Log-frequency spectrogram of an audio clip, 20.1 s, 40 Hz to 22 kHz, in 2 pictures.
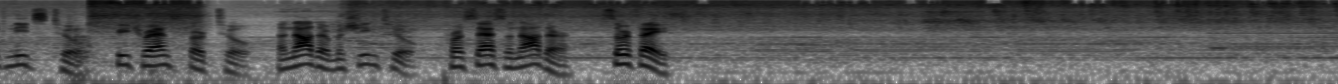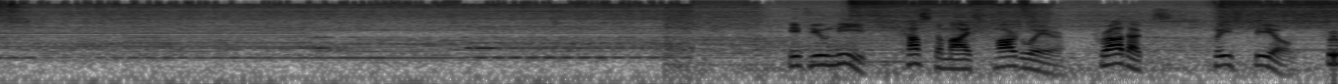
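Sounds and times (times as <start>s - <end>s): hiss: 5.1s - 10.8s, 18.8s - 20.0s
high hiss: 16.0s - 20.0s.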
